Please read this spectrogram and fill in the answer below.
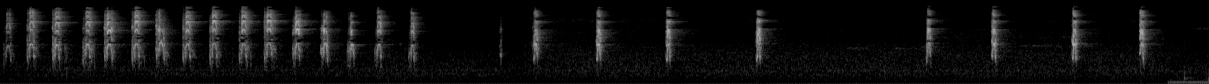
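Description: Great spotted woodpecker nestling calling from its nest hole with sharp, short calls, the calls of a chick waiting to be fed. A fast run of about five calls a second lasts about four seconds, then single calls come about once a second.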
